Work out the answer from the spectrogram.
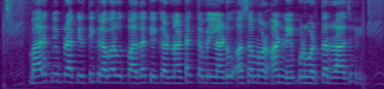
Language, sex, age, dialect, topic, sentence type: Magahi, male, 18-24, Western, banking, statement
